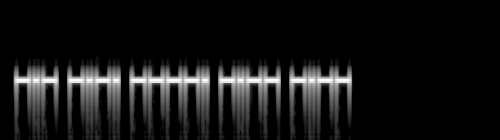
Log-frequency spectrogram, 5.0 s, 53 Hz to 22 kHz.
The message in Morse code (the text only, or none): KC9YY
